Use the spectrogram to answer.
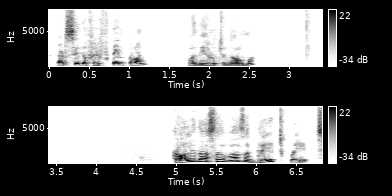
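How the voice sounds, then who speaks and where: A man's voice: a little high, darkish tone. An older man with a Telugu accent teaching English grammar for exam practice, patiently asking questions and answering them himself. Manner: patient, asks and answers his own questions.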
